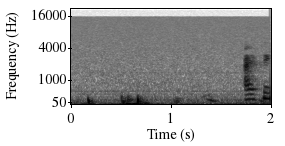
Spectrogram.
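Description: A few soft, low thumps of a handheld microphone being handled and lifted toward the mouth, then a woman starting to speak near the end.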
